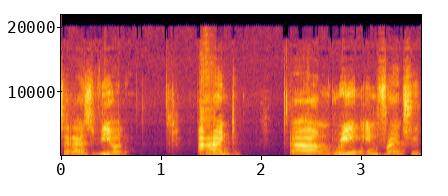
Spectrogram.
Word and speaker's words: violet: So violet in French we pronounce it as violet, like violet, but I see people pronouncing it as violet, like violet, like just like in English, violet. But no, you gotta pronounce it as violet. Because why? Because the T becomes silent, so that's why we pronounce it as violet.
